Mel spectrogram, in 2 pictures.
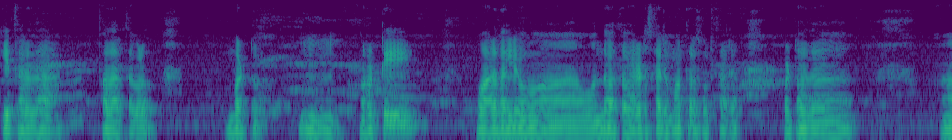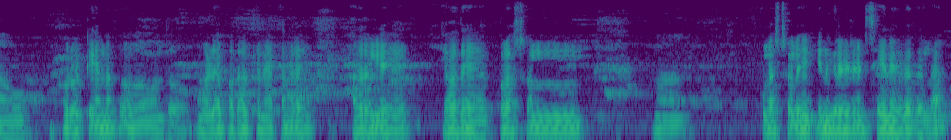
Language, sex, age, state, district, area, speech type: Kannada, male, 30-45, Karnataka, Bellary, rural, spontaneous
